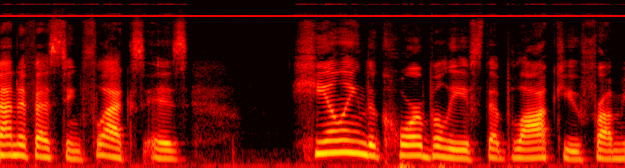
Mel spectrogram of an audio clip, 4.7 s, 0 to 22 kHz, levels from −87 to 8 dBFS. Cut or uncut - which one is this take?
uncut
